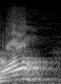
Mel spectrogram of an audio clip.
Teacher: एक लुंठित ध्वनि है, और जिसके उच्चारण में जीभ तालु से लुढ़क कर स्पर्श करे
